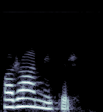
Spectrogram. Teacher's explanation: Parametr vurğu ikinci hecadır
